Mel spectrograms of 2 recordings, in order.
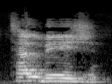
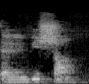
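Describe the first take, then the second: First: The middle consonant is a zh sound. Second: The middle consonant is not a zh sound. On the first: The speaker calls it right. "this is a consonant sound. Zh" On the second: The speaker calls it wrong. "Most of you say television"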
